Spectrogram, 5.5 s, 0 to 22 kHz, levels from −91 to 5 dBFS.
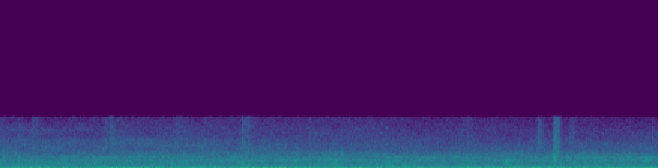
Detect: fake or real fake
